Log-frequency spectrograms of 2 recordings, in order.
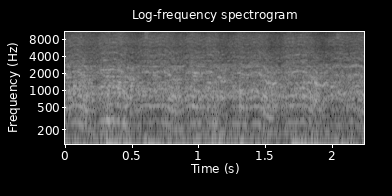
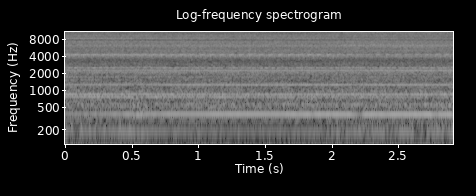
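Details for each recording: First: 1955 Buick Special parked since 1968, first start attempt with eyeballed timing: starter turns over sluggishly and unevenly without catching until a jump pack is added; slow cranking from weak battery. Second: 1955 Buick Special engine, parked since 1968, oil pump primed with a drill: steady even drill whine without labouring; pump pumping strong, about 40–50 psi seen; normal priming.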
